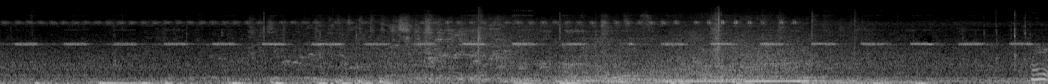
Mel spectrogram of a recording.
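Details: A single loud cricket hidden near a house window chirps steadily, with clear high pulses repeating about twice a second over a low rumble, while people search for it.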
